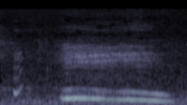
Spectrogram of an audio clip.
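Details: German Shepherd named Sheru giving a long drawn-out whine that holds steady and slowly falls in pitch over about a second, after a short squeak; low background hum.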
